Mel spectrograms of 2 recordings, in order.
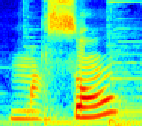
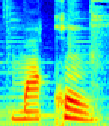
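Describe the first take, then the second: First: The c is pronounced as an s sound. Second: The c is pronounced as a k sound. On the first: The speaker calls it right. "the accent cedille is there to ensure that we have the sound" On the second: The speaker calls it wrong. "you're going to be saying macon, ... which is wrong"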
